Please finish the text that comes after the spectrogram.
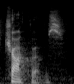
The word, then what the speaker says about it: chakram: that chakra just uses chakrams. And her name is basically just chakram without an M. And, pronounced with an SH, which is how a lot of people, I think, mispronounce chakram. I shouldn't have parried there.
